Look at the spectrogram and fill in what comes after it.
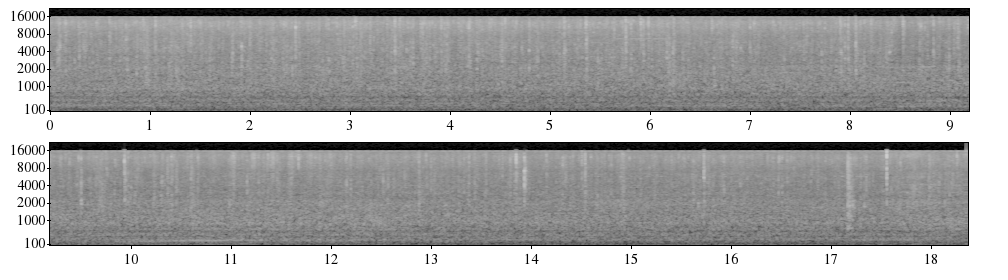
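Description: Steady light rain falling in a shower, an even hiss with a few sharp drip ticks.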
